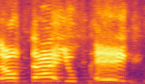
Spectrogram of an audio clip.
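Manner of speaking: very high, very loud shrill screaming. Speaker imitating racetrack gamblers cursing a horse mid-race, imitating someone screaming.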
